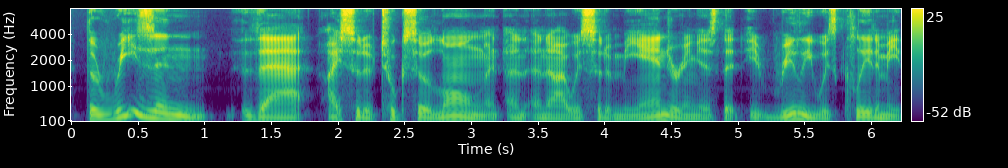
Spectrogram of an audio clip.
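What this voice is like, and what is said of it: Australian accent. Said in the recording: “If you can tell from my accent, there's no local Australian comic book market”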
